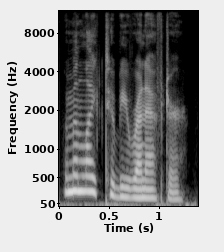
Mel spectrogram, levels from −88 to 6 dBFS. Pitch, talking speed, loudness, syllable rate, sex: 185 Hz, 260 wpm, -16 LUFS, 6.4 syllables/s, female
